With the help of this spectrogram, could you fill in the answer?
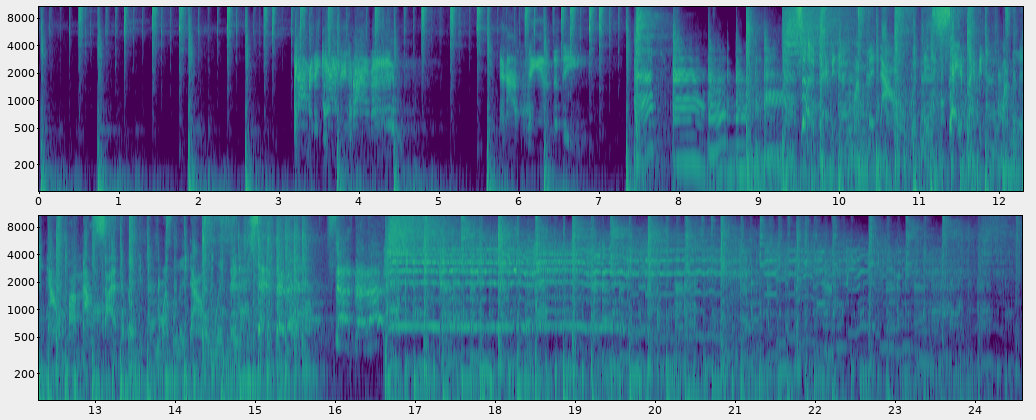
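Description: A rock song with a heavy, prominent bass line and fast, aggressive guitar playing. It opens with choppy, punchy hits, then erupts into a loud, dense full-band section that stays driving to the end.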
